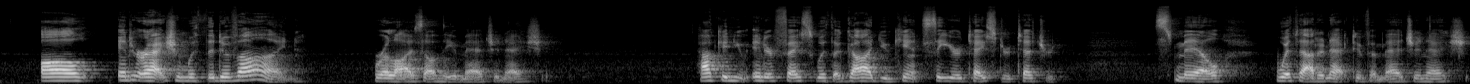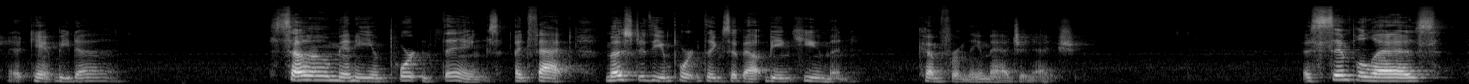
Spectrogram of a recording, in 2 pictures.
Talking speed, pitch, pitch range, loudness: 110 wpm, 165 Hz, 160-185 Hz, -22 LUFS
